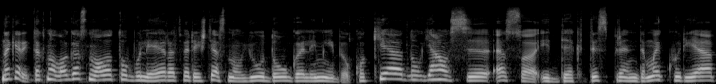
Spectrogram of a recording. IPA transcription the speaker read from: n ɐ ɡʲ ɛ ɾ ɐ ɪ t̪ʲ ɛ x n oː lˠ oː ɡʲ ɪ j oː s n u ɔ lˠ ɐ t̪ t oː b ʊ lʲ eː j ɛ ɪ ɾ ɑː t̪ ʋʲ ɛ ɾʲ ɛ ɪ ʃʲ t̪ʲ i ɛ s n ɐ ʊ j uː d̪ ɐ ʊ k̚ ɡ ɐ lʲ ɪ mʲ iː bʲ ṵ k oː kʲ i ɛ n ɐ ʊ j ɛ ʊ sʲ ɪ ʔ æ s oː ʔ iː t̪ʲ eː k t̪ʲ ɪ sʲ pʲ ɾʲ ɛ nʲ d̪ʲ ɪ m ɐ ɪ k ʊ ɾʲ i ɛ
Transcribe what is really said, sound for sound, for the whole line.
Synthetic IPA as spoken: n ɐ ɡʲ ɛ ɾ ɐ ɪ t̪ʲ ɛ x n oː lˠ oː ɡʲ ɪ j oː s n u ɔ lˠ ɐ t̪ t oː b ʊ lʲ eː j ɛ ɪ ɾ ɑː t̪ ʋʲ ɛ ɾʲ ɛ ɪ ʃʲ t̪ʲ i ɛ s n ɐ ʊ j uː d̪ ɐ ʊ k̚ ɡ ɐ lʲ ɪ mʲ iː bʲ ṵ k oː kʲ i ɛ n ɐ ʊ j ɛ ʊ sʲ ɪ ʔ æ s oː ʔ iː d̪ʲ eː k t̪ʲ ɪ sʲ pʲ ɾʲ ɛ nʲ d̪ʲ ɪ m ɐ ɪ k ʊ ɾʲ i ɛ

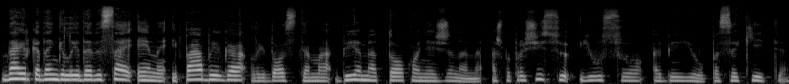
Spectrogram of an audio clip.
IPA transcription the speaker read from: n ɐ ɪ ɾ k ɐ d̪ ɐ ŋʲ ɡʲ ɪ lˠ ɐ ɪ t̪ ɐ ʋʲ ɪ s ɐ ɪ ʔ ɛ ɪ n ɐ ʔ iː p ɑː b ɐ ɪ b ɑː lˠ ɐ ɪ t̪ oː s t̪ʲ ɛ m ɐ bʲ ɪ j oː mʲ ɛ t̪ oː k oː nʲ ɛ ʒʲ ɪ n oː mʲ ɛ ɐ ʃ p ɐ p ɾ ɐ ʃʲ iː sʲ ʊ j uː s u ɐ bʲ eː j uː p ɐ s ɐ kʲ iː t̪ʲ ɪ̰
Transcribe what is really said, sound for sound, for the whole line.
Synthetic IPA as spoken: n ɐ ɪ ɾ k ɐ d̪ ɐ ŋʲ ɡʲ ɪ lˠ ɐ ɪ d̪ ɐ ʋʲ ɪ s ɐ ɪ ʔ ɛ ɪ n ɐ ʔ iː p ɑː b ɐ ɪ ɡ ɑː lˠ ɐ ɪ d̪ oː s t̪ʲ ɛ m ɐ bʲ ɪ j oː mʲ ɛ t̪ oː k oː nʲ ɛ ʒʲ ɪ n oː mʲ ɛ ɐ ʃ p ɐ p ɾ ɐ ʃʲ iː sʲ ʊ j uː s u ɐ bʲ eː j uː p ɐ s ɐ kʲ iː t̪ʲ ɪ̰

